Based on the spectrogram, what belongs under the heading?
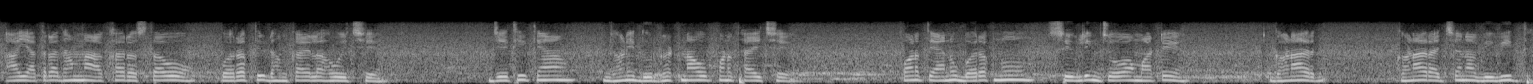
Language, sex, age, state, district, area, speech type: Gujarati, male, 18-30, Gujarat, Valsad, rural, spontaneous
